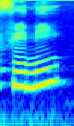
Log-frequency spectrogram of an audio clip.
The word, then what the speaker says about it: finis: We find that je finis, tu finis, il finit, and elle finit have the same pronunciation. The final letters are not pronounced.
